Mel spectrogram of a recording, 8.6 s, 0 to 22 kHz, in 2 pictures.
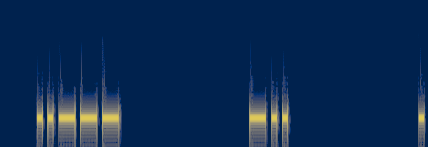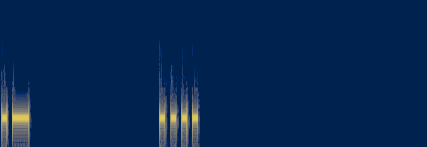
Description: Morse code, heard as a keyed tone, about 22 wpm, spaced as for 6 wpm, 700 Hz. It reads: 2DUH
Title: USA Call Signs - 5 Characters - 8x Character Spacing - 22wpm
